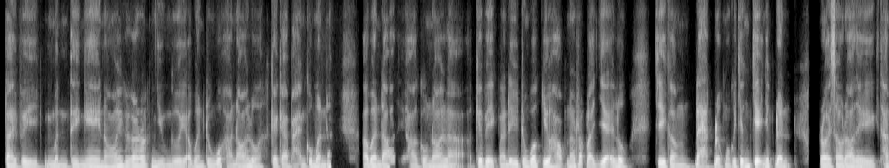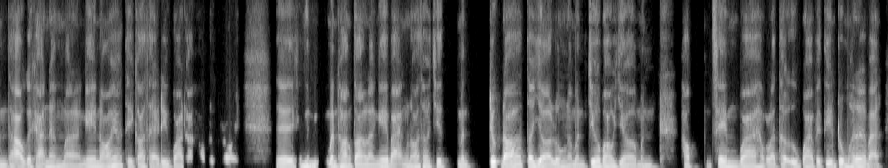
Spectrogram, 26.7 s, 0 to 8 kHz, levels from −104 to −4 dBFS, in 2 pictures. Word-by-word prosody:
Tại 95 Hz, -2 st, +2 dB
vì 95 Hz, -1 st, 0 dB
mình 100 Hz, -2 st, -3 dB
thì 95 Hz, -2 st, -1 dB
nghe 115 Hz, +3 st, +1 dB
nói 125 Hz, +9 st, +1 dB
rất 175 Hz, 0 st, +2 dB
rất 180 Hz, -1 st, 0 dB
nhiều 105 Hz, -7 st, -1 dB
người 95 Hz, -2 st, -1 dB
ở -, -, -1 dB
bên 115 Hz, -2 st, -2 dB
Trung 115 Hz, +2 st, -2 dB
Quốc 155 Hz, +1 st, +2 dB
họ 90 Hz, -, -8 dB
nói 110 Hz, -, -1 dB
luôn 140 Hz, -8 st, +1 dB
á, 115 Hz, -, -7 dB
kể 100 Hz, -, -1 dB
cả 105 Hz, +1 st, -2 dB
bạn 95 Hz, -3 st, -7 dB
của 115 Hz, +4 st, 0 dB
mình 110 Hz, -5 st, +1 dB
á, -, -, 0 dB, 0.5 s
ở 100 Hz, -, +1 dB
bên 110 Hz, -1 st, +3 dB
đó 110 Hz, +2 st, +1 dB, 0.2 s
thì -, -, -19 dB
họ 95 Hz, 0 st, -5 dB
cũng 105 Hz, +3 st, -2 dB
nói 120 Hz, +4 st, 0 dB
là 145 Hz, -4 st, -3 dB, 0.2 s
cái 145 Hz, -, +3 dB
việc 95 Hz, -9 st, +1 dB
mà -, -, -1 dB
đi 105 Hz, +3 st, +2 dB
Trung 120 Hz, +3 st, -1 dB
Quốc 175 Hz, +1 st, +5 dB
du 125 Hz, -2 st, +6 dB
học 110 Hz, +1 st, -4 dB
nó 140 Hz, +5 st, 0 dB
rất 205 Hz, +4 st, -2 dB
là -, -, +3 dB
dễ 95 Hz, +8 st, +2 dB
luôn, 150 Hz, -8 st, +2 dB, 0.4 s
chỉ 115 Hz, +3 st, +4 dB
cần 100 Hz, -5 st, -2 dB
đạt 95 Hz, 0 st, +1 dB
được 100 Hz, -1 st, +1 dB
một 100 Hz, -, -3 dB
cái 135 Hz, -, 0 dB
chứng 140 Hz, +2 st, +3 dB
chỉ -, -, +6 dB
nhất 155 Hz, +1 st, +1 dB
định, 165 Hz, -2 st, +3 dB, 0.5 s
rồi 105 Hz, -3 st, +3 dB
sau 115 Hz, +2 st, +2 dB
đó 120 Hz, +4 st, +2 dB
thì 95 Hz, -10 st, 0 dB
thành 100 Hz, -3 st, -3 dB
thạo 95 Hz, -1 st, +1 dB
cái 120 Hz, -, 0 dB
khả 120 Hz, -, -3 dB
năng 115 Hz, -2 st, -2 dB
mà 90 Hz, -4 st, -4 dB
nghe 115 Hz, +2 st, +1 dB
nói 115 Hz, +8 st, +1 dB
á 185 Hz, 0 st, +1 dB
thì 105 Hz, -3 st, -3 dB
có 120 Hz, +7 st, -2 dB
thể 125 Hz, -, -3 dB
đi 115 Hz, -2 st, -1 dB
qua 110 Hz, +1 st, -2 dB
đó -, -, -6 dB
học -, -, -12 dB
được 405 Hz, -, -12 dB
rồi. -, -, -3 dB, 0.6 s
Thì 110 Hz, -2 st, +3 dB
mình 115 Hz, -1 st, +2 dB, 0.2 s
mình 115 Hz, -2 st, +2 dB
hoàn 105 Hz, -2 st, +1 dB
toàn 100 Hz, -1 st, +2 dB
là 95 Hz, 0 st, -1 dB
nghe 115 Hz, +4 st, +2 dB
bạn 100 Hz, 0 st, -2 dB
nói 125 Hz, +5 st, -1 dB
thôi 135 Hz, -5 st, -1 dB
chứ 135 Hz, +3 st, +1 dB, 0.2 s
mình 110 Hz, -3 st, -1 dB, 0.3 s
trước 180 Hz, +1 st, +6 dB
đó 155 Hz, +6 st, +5 dB
tới 175 Hz, -1 st, +5 dB
giờ 110 Hz, -9 st, +4 dB
luôn 115 Hz, +3 st, 0 dB
là 105 Hz, -, -4 dB
mình 100 Hz, -1 st, -3 dB
chưa 130 Hz, +1 st, +5 dB
bao 120 Hz, -2 st, +1 dB
giờ 100 Hz, -4 st, -1 dB
mình 95 Hz, -1 st, -5 dB, 0.4 s
học 100 Hz, -1 st, -5 dB, 0.3 s
xem 125 Hz, -1 st, +2 dB
qua 120 Hz, -1 st, +1 dB
hoặc 115 Hz, -4 st, -3 dB
là 95 Hz, 0 st, 0 dB
thử 100 Hz, +10 st, 0 dB
qua 120 Hz, -3 st, -1 dB
về 100 Hz, -1 st, -2 dB
tiếng 145 Hz, +2 st, +1 dB
Trung 150 Hz, -4 st, +3 dB
hết 145 Hz, +5 st, +3 dB
á 155 Hz, -, +2 dB
bạn, -, -, -3 dB
115 Hz, 255 wpm, -21 LUFS, 100-130 Hz, 0.6 s, du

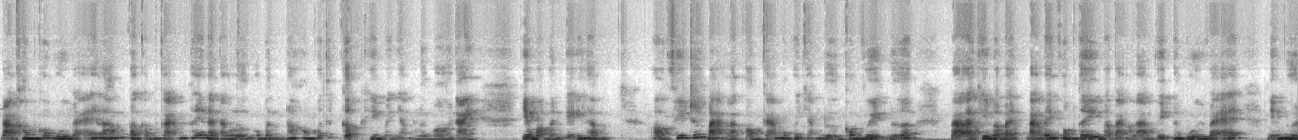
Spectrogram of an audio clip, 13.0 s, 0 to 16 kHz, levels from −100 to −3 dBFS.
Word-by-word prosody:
bạn -, -, +2 dB
không 220 Hz, -1 st, +7 dB
có 265 Hz, -, 0 dB
vui 220 Hz, -4 st, +5 dB
vẻ 235 Hz, +3 st, 0 dB
lắm 250 Hz, +5 st, +2 dB
và 220 Hz, -2 st, +2 dB
cũng 220 Hz, +1 st, -4 dB
cảm 255 Hz, +4 st, -2 dB
thấy 290 Hz, +2 st, -2 dB
là 235 Hz, -, +3 dB
năng 185 Hz, 0 st, -3 dB
lượng 235 Hz, +6 st, -3 dB
của 205 Hz, -, -4 dB
mình 190 Hz, -6 st, -3 dB
nó 240 Hz, +2 st, +2 dB
hông 230 Hz, -2 st, +3 dB
có 260 Hz, -, -5 dB
tích 335 Hz, 0 st, -19 dB
cực -, -, 0 dB
khi 205 Hz, -2 st, -1 dB
mà 190 Hz, -, -13 dB
nhận 155 Hz, -2 st, -13 dB
lời 165 Hz, 0 st, -10 dB
mời 165 Hz, -1 st, -7 dB
này. 160 Hz, -1 st, -2 dB, 0.4 s
Nhưng 210 Hz, -1 st, +3 dB
mà 185 Hz, -3 st, +3 dB
mình 165 Hz, -2 st, -6 dB
nghĩ 210 Hz, +9 st, -1 dB
là, 230 Hz, -3 st, +2 dB, 0.5 s
ờ, 165 Hz, 0 st, -3 dB
phía 275 Hz, +1 st, +1 dB
trước 335 Hz, +3 st, -1 dB
bạn -, -, +2 dB
là 165 Hz, 0 st, -5 dB
còn 165 Hz, 0 st, -4 dB
cả -, -, -4 dB
một 230 Hz, -3 st, +2 dB
cái 230 Hz, -, +1 dB
chặng 240 Hz, -2 st, -7 dB
đường 180 Hz, -3 st, -4 dB
công 200 Hz, 0 st, +2 dB
việc 180 Hz, -4 st, +2 dB
nữa 255 Hz, -, -1 dB, 0.4 s
và 170 Hz, -1 st, +3 dB
khi 230 Hz, -, +5 dB
mà 195 Hz, -4 st, +5 dB
bạn 165 Hz, 0 st, 0 dB
bạn -, -, +1 dB
đến 225 Hz, +6 st, +4 dB
công 220 Hz, -2 st, +4 dB
ty 210 Hz, -1 st, +3 dB
mà -, -, -4 dB
bạn -, -, -5 dB
làm 170 Hz, -1 st, -4 dB
việc 160 Hz, -1 st, -4 dB
nó 220 Hz, -, +6 dB
vui 210 Hz, -1 st, +3 dB
vẻ, 205 Hz, +6 st, +1 dB, 0.3 s
những 230 Hz, +1 st, +4 dB
người 215 Hz, -1 st, +7 dB
210 Hz, 285 wpm, -26 LUFS, 170-235 Hz, 0.5 s, không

